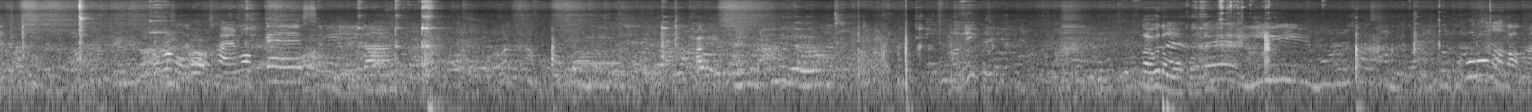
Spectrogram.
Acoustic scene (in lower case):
crowded indoor space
